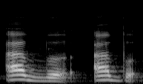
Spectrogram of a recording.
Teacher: با دونوں ہونٹوں کے گیلے حصے سے اب اب، اور میم دونوں ہونٹوں کے خشک حصے سے اطباق شفتین یعنی خشک حصہ، اطباق شفتین۔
